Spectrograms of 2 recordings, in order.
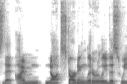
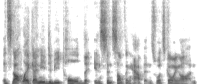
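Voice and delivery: ordinary talk, nothing marked

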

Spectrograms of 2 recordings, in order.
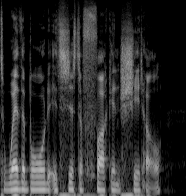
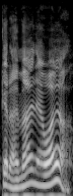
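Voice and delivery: friendly local; 9 semitones higher, 6 dB louder than usual. Retold or imitated. Imitating an overly friendly local.

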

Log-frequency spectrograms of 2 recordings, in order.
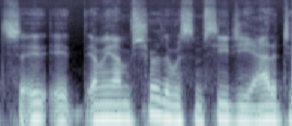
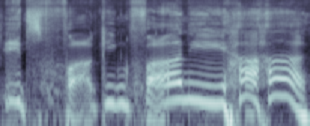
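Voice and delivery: high, slow mocking sneer; snarky; 13 semitones higher, 4 dB quieter, much slower than usual. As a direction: sneer it out slowly with a fake laugh. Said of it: "looks at him snarkily".

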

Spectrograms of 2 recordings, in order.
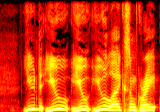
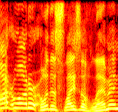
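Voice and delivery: incredulous; 8 semitones higher than usual. Real, not acted. Teasing disbelief at her drink.

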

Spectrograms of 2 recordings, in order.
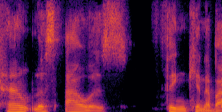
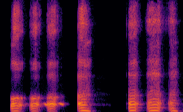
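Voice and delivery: confused uh-uh-uh stammer; baffled stammer; 5 semitones higher, faster than usual. Retold or imitated. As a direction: stammer like a stumped child. Kids baffled by paradox.

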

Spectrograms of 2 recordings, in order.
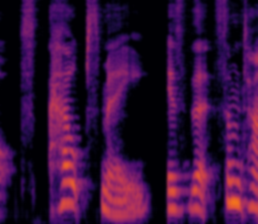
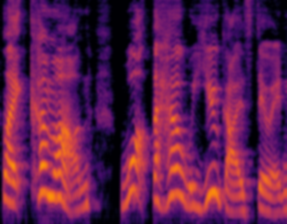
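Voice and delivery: loud, disbelieving rant; exasperated outburst; 5 semitones higher, 13 dB louder than usual. Real, not acted. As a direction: throw your hands up, loudly. Exasperated at her parents.

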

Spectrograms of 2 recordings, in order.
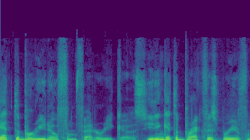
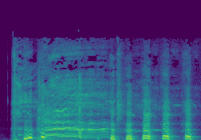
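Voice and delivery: high giggling burst; burst of laughter. Real, not acted. Breaks out of whispering.

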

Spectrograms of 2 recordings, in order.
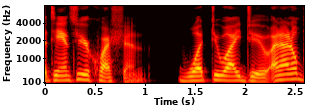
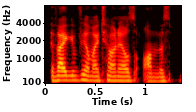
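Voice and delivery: ordinary talk

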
